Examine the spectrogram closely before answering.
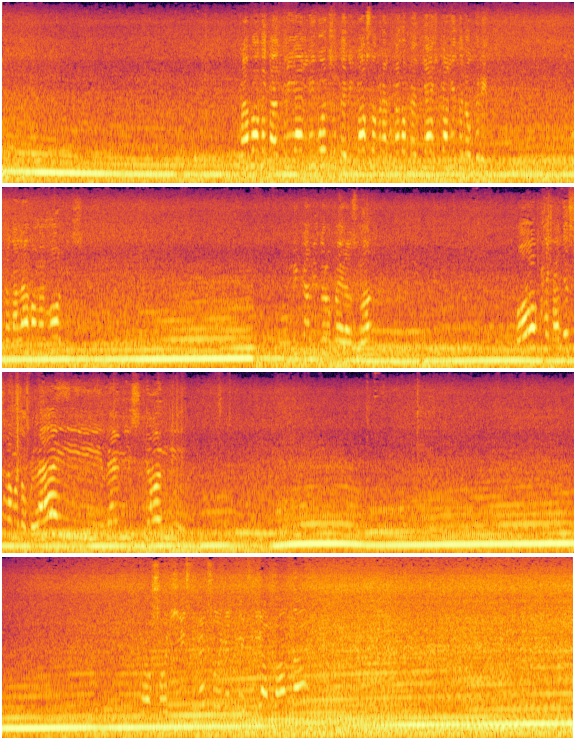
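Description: A car engine drones loudly from inside the cabin, its pitch rising and dipping as the driver shifts and accelerates.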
